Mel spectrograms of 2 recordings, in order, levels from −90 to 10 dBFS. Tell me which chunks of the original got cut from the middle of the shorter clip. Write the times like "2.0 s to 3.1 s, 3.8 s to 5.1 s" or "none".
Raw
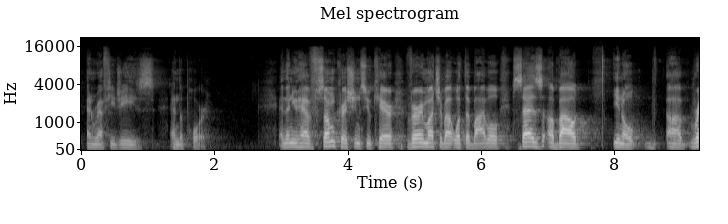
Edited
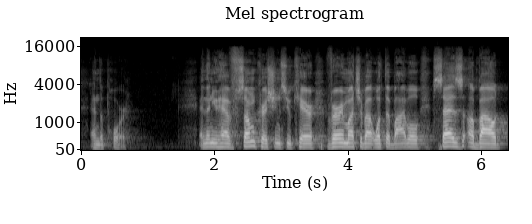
none

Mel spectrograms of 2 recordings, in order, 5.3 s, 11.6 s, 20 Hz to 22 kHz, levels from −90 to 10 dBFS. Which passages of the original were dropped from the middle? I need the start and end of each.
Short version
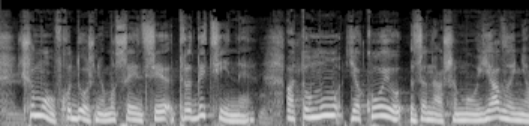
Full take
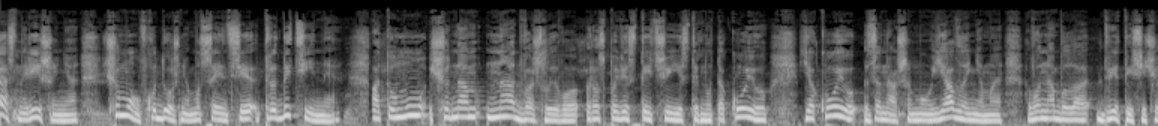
4.3 s to 8.0 s

